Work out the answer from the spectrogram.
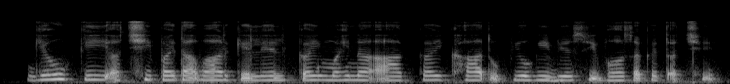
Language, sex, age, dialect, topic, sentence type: Maithili, male, 18-24, Southern/Standard, agriculture, question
